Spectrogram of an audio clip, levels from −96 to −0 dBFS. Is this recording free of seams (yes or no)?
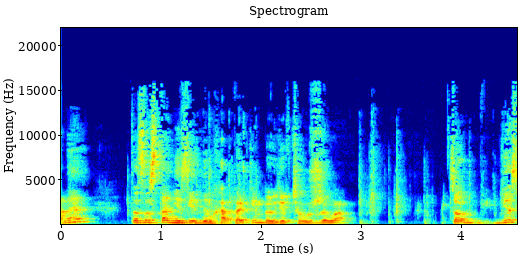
yes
